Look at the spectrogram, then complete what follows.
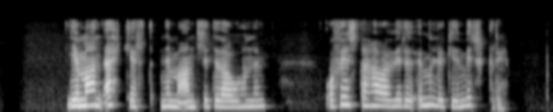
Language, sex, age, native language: Icelandic, female, 50-59, Icelandic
